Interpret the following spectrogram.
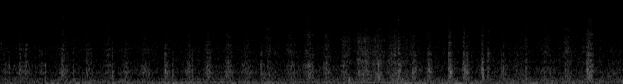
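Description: Faint, irregular soft taps and scrapes, several a second, of a small paintbrush being pushed and dabbed against a stretched canvas wet with oil paint.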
